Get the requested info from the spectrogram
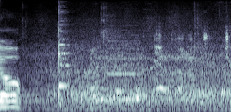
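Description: A small steel target plate struck once with a hand tool about half a second in, giving a short metallic clink and a brief ring, over the murmur of a crowd.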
